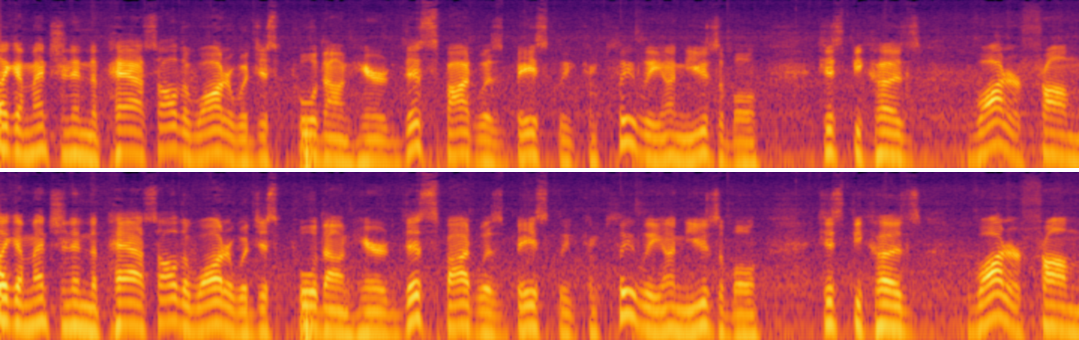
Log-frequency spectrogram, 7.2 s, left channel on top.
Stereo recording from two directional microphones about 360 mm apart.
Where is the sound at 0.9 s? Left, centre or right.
Centre.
